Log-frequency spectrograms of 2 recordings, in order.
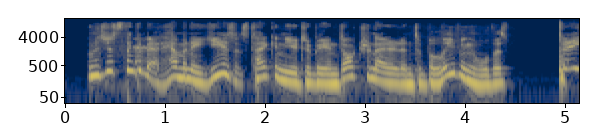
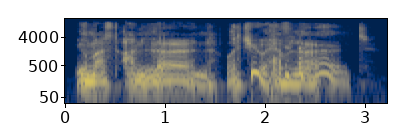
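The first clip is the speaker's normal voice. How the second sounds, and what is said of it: Yoda impression. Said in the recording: “Yoda said ... You do a great impersonation.”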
